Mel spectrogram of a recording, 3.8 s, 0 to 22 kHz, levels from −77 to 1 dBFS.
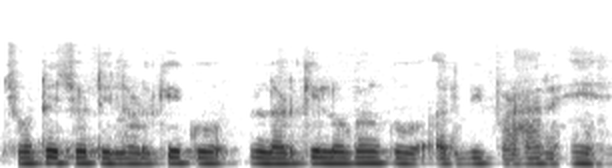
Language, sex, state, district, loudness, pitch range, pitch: Hindi, male, Uttar Pradesh, Ghazipur, -21 LUFS, 125-135 Hz, 130 Hz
